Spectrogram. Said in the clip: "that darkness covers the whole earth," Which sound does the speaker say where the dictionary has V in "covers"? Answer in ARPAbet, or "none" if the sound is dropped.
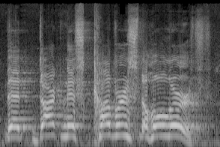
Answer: V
